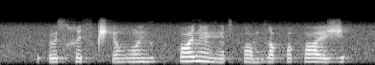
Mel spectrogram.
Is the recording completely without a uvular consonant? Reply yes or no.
no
